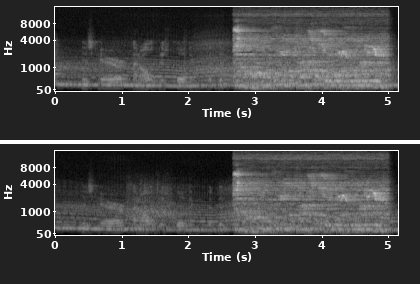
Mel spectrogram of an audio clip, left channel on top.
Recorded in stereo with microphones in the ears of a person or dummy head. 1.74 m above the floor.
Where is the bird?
20° right (ahead or behind), 6 m.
